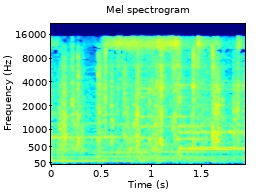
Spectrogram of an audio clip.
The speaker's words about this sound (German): Lothar ritt mit weiteren Soldaten auf Pferden nebenher.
